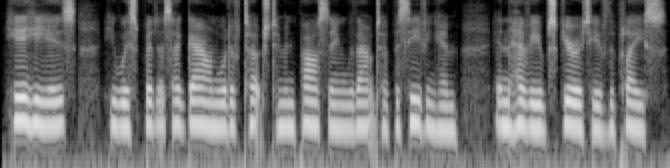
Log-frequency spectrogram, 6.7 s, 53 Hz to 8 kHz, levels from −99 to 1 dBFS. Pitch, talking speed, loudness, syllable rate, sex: 180 Hz, 225 wpm, -19 LUFS, 6.3 syllables/s, female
